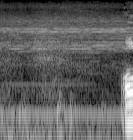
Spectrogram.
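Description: A faint steady low hum through a short pause; a man's voice starts again near the end.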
